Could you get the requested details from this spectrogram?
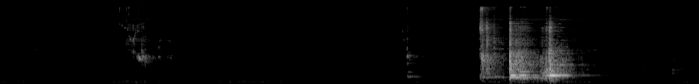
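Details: Quiet room with a few brief clatters and a louder burst of handling noise near five seconds, over a faint steady whine; no animal sound.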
